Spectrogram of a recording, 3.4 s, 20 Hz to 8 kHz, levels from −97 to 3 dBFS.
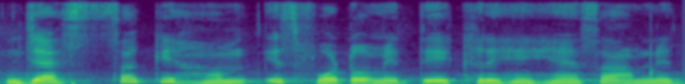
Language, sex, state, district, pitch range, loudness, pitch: Hindi, female, Punjab, Kapurthala, 210-230 Hz, -18 LUFS, 220 Hz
